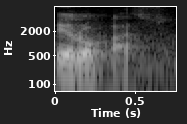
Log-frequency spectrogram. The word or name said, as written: Heropass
